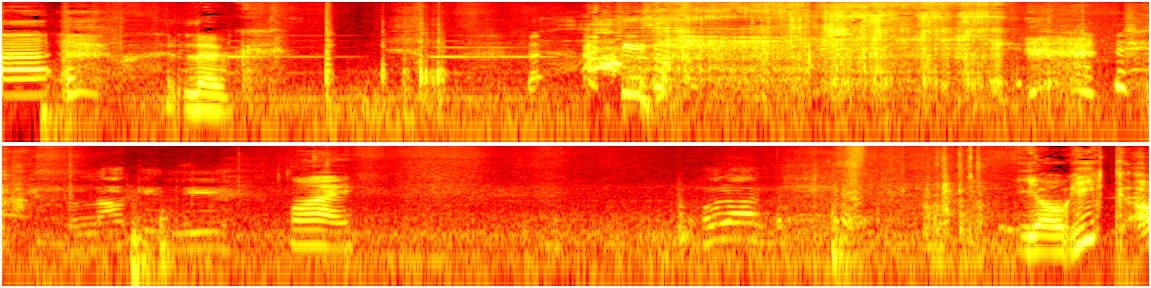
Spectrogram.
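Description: A young man talks animatedly from just outside a car window.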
